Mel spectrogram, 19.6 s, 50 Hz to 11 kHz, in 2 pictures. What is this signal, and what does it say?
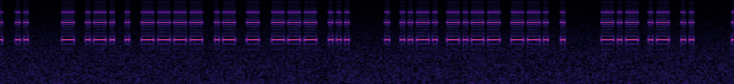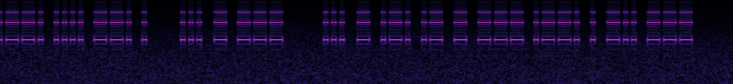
Morse code (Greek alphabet), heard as a high beeper, hand-sent with a paddle, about 22 wpm, 2200 Hz. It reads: … ΤΡΕΧΑΤΟΣ ΕΦΥΓΕ ΚΑΙ ΠΗΓΕ ΣΤΟ ΣΤΡΑΤΟΠΕΔΟ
